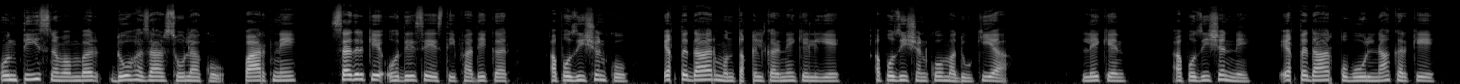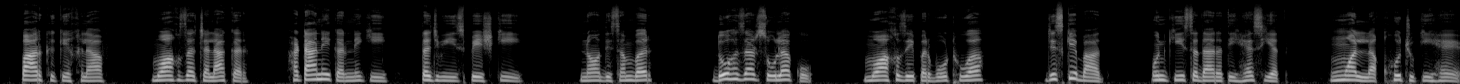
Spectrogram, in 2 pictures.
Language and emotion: Urdu, neutral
